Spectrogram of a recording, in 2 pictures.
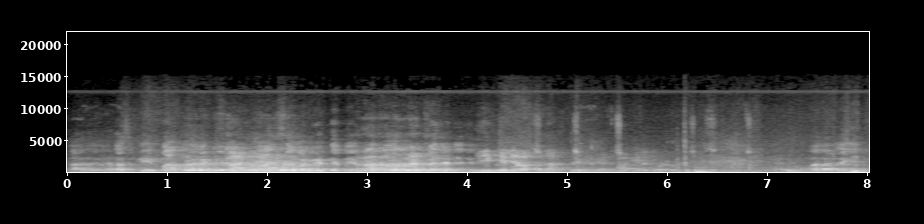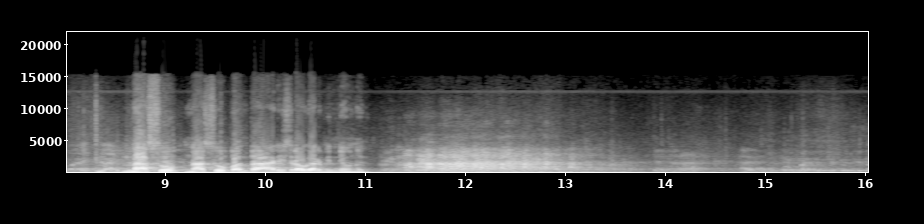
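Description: Men murmur and chatter together in a large hall.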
